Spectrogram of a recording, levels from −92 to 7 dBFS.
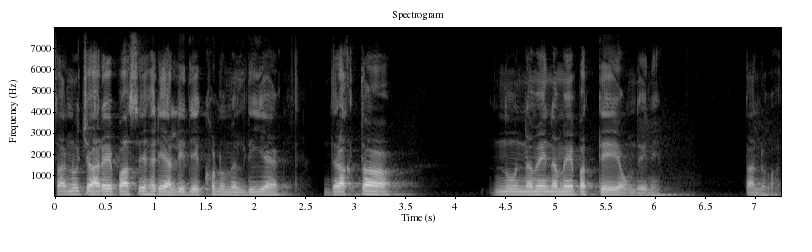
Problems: background sounds at intervals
